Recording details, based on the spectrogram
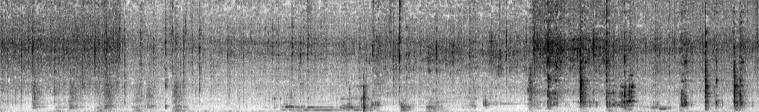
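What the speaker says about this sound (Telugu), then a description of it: "తీసి పక్కన పెట్టుకుని ఇదే బాణలిలో కొబ్బరి ముక్కలు వేయించుకుందాం" Coconut pieces frying in a wok-style pan, a soft, even sizzle broken by scraping stirs and light clinks, growing busier and more clattery toward the end.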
